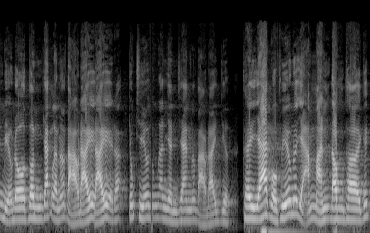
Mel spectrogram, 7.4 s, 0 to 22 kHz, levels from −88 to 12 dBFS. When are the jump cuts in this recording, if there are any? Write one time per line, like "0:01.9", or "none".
0:01.9
0:02.5
0:04.7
